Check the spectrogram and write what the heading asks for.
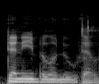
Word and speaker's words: Denis Villeneuve: Denis Villeneuve. – Denis, like Dennis, but French. Dennis without saying the S.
